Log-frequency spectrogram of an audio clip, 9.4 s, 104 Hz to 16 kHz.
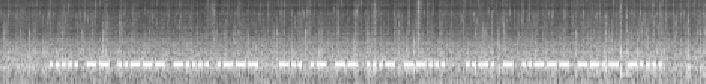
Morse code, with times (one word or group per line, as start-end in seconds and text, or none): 0.7-3.4 5M26J
3.7-5.9 DAMV7
6.2-8.8 FT2Q6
